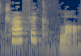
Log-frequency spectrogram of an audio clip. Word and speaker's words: traffic: Yes, so you have to actually pronounce the K.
